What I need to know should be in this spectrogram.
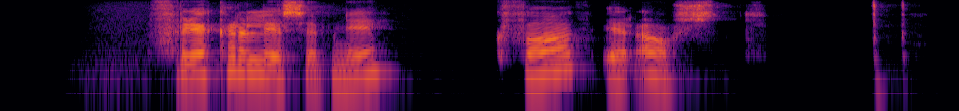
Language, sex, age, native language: Icelandic, female, 50-59, Icelandic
